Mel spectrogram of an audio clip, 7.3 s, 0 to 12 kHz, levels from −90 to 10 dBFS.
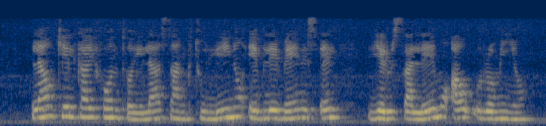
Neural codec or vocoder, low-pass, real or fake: none; 7.2 kHz; real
